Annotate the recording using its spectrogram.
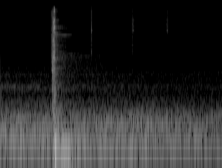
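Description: A game menu clicks softly as options are selected.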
